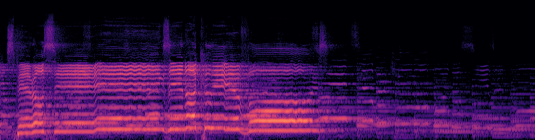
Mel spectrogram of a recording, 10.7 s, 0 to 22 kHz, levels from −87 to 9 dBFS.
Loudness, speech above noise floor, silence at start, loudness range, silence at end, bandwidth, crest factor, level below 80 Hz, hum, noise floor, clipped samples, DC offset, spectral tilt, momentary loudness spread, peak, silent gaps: -23 LUFS; 21 dB; 0 s; 19 LU; 0 s; 12 kHz; 18 dB; -64 dBFS; none; -47 dBFS; under 0.1%; under 0.1%; -4 dB/octave; 24 LU; -8 dBFS; none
